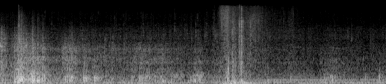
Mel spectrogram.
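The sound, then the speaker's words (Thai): Steady heavy rain hisses throughout while deep rolls of thunder rumble underneath, with a loud crack near the start and another surge about two-thirds through. No voices are present. “สายลมพัดรุนแรงขึ้นราวกับมีพายุ”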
